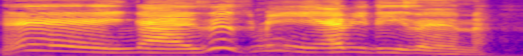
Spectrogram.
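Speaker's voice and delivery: high, slow nerdy voice, "hey" drawn out. Describing an eighties movie actor, the speaker does his nerdy Eddie Deezen voice. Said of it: "he's got like the really like nerdy voice".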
